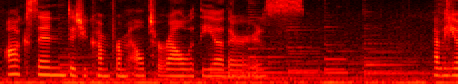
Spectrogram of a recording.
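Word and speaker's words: Elturel: I had quite a life in El Turel. Okay, that's how you pronounce Chewing that.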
